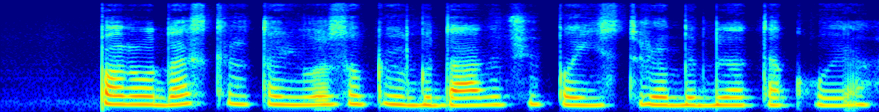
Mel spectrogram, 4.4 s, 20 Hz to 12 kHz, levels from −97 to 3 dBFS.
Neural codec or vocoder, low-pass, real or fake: autoencoder, 48 kHz, 32 numbers a frame, DAC-VAE, trained on Japanese speech; 10.8 kHz; fake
